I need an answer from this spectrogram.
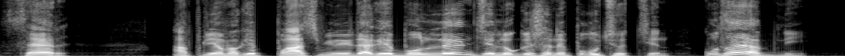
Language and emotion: Bengali, angry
